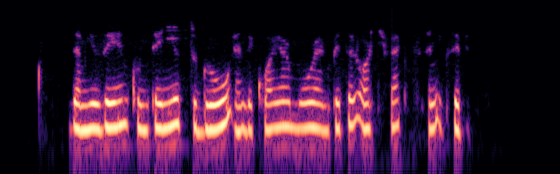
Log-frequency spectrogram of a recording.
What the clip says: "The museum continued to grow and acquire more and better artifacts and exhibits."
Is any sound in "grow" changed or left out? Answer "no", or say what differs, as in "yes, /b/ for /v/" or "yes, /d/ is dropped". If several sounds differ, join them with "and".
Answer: no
